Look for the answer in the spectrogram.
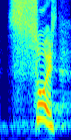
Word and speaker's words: Seuss: It's not Dr. Seuss. The way you say his name is actually Dr. Seuss. It is Seuss. Somebody says sauce. You're wrong. It's Seuss.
